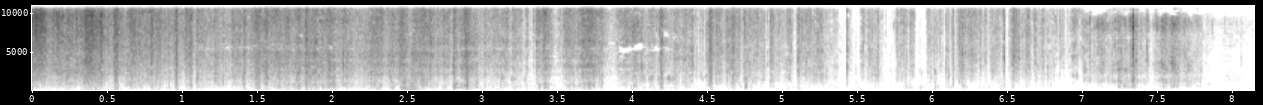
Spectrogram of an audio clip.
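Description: Aluminium foil crinkling and crumpling as it is folded by hand around a piece of chicken: a dense run of small crackles that thins out near the end.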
